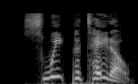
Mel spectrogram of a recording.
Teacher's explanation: acentuación en la tercer sílaba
